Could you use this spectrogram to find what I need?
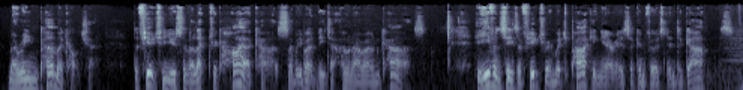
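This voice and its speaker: Someone talks at a fairly quick pace with lively intonation. Music plays in the background. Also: man, fairly low pitch for a man. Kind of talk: film review commentary. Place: studio.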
